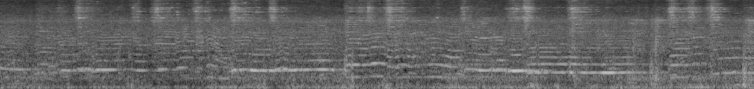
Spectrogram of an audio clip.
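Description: A passenger train rolls along the rails on a journey from Delhi to Uttarakhand, a loud steady rumble with rhythmic clicks and squealing wheel tones heard from inside the carriage, faint voices now and then.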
